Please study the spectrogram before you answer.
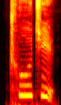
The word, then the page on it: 出具: chū jù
